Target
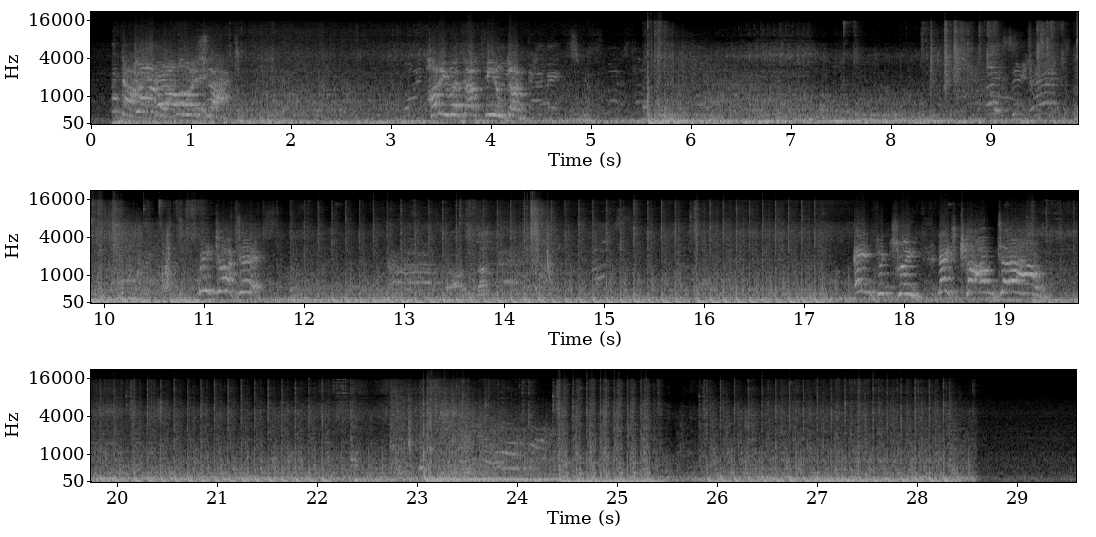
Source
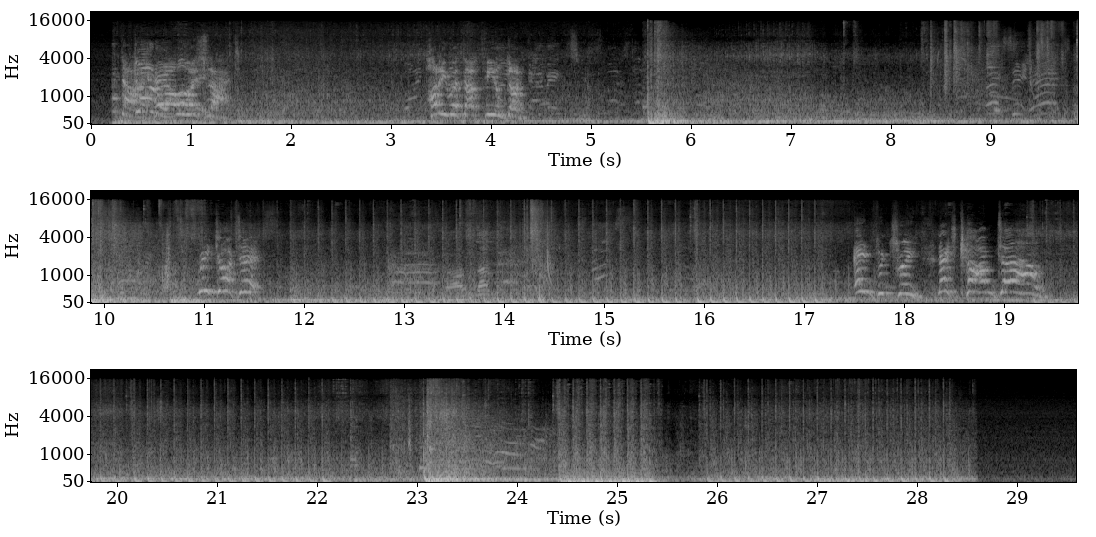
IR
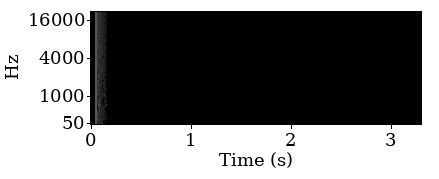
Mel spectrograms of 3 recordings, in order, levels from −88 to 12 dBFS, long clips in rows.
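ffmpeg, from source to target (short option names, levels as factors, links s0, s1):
-filter_complex "[0:a]alimiter=limit=0.141:level=0:latency=1:release=35,asoftclip=type=hard:threshold=0.075[s0];[1:a]atrim=start_sample=2205[s1];[s0][s1]afir=irnorm=-1:irlink=0,volume=1.26"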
